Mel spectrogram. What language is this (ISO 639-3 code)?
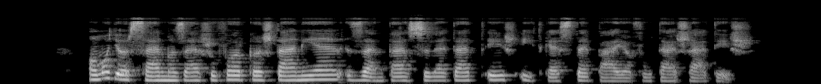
hun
